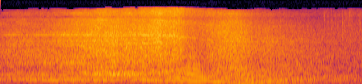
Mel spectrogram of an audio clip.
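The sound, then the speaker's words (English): A low-flying bright yellow propeller airplane filled with rice seed roars past over flooded Missouri fields in the evening under murky clouds, dropping rice kernels, its engine drone swelling loud and steady with a slight pitch shift as it passes overhead. “In the evening, as murky clouds threaten rain, a bright yellow airplane filled with rice seed flies daringly low over the Missouri fields.”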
